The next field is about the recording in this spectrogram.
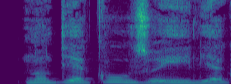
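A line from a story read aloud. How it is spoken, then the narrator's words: Gentle. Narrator (Italian): continuò Stolz dolcemente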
